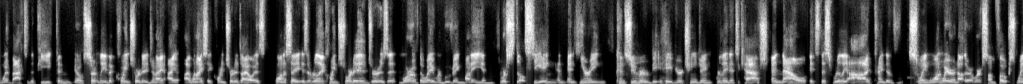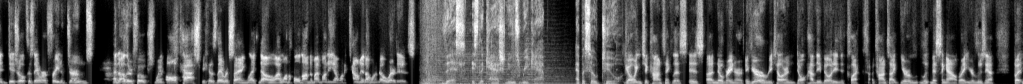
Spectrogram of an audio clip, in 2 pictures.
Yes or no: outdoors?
no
